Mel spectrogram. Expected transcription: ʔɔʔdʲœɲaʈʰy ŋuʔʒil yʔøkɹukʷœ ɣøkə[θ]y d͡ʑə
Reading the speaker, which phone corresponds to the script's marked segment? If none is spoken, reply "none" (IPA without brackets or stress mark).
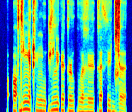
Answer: θ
